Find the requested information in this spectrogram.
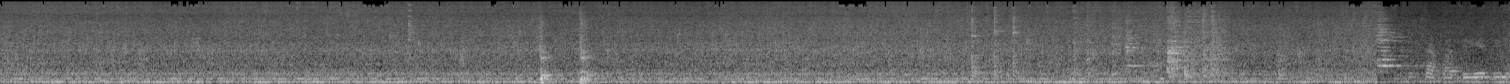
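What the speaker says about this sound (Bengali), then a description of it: "এবার সবজিগুলো সব দিয়ে দিচ্ছি।" Mixed vegetables go into a hot pan and fry with a steady loud sizzle, broken by scraping stirs and a few clinks, with brief talking over the cooking.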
